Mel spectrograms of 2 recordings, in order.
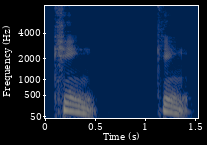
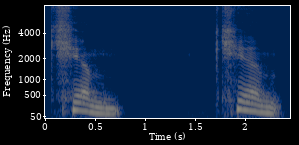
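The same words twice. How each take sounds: First: "Kim" said like "king"; unclosed M. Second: "Kim" closed on the lips; full final M. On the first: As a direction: keep lips apart ending "Kim". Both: Shown as a demonstration. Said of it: "e não Kim".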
